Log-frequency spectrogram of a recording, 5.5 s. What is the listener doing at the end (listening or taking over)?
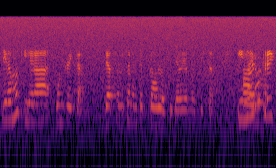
listening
